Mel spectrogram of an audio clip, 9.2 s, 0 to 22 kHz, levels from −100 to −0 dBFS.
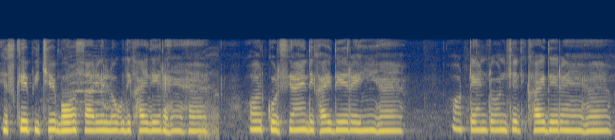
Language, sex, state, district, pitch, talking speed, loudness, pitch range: Hindi, male, Gujarat, Valsad, 200 Hz, 145 wpm, -17 LUFS, 190-205 Hz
